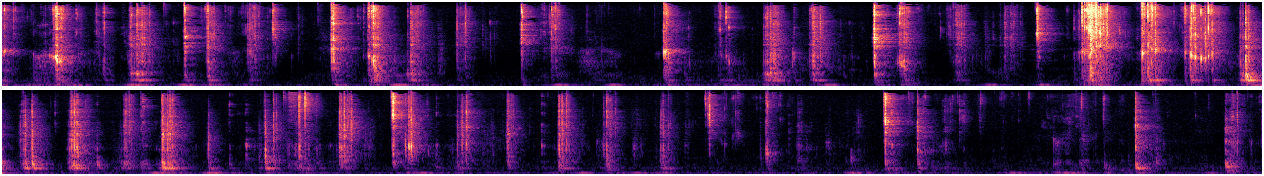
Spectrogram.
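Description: Close-miked chewing and crunching of braised crab, with irregular crisp crunches a few times a second.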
